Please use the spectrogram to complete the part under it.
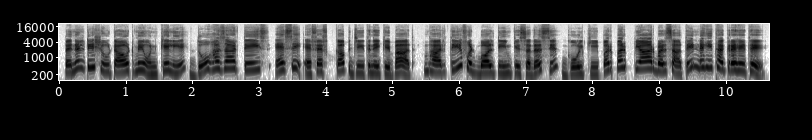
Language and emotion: Hindi, happy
